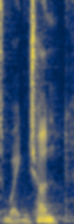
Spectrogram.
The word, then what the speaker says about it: Wing Chun: And I basically talked about how, you know, all of the, it's always pronounced the same. It's Wing Chun.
